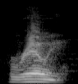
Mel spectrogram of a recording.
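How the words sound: The pitch stays level at the end. The speaker is being serious. "if you're going to maintain and you're trying to say you're being serious"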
